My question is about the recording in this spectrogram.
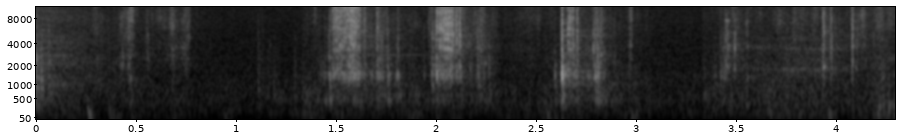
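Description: Hand ratchet and socket clicking in a few short bursts as a front brake caliper bolt is snugged down, with a sharp metallic click near the end.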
